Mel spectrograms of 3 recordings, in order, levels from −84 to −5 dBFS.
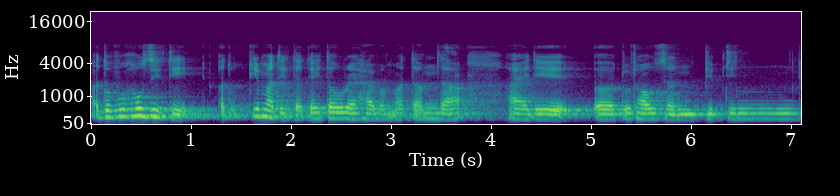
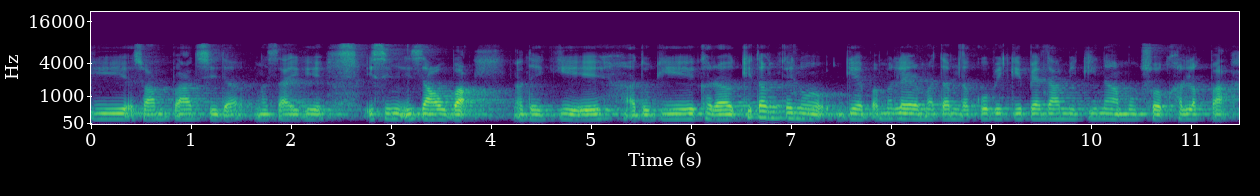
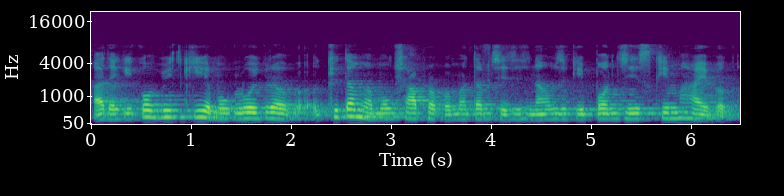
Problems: none marked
